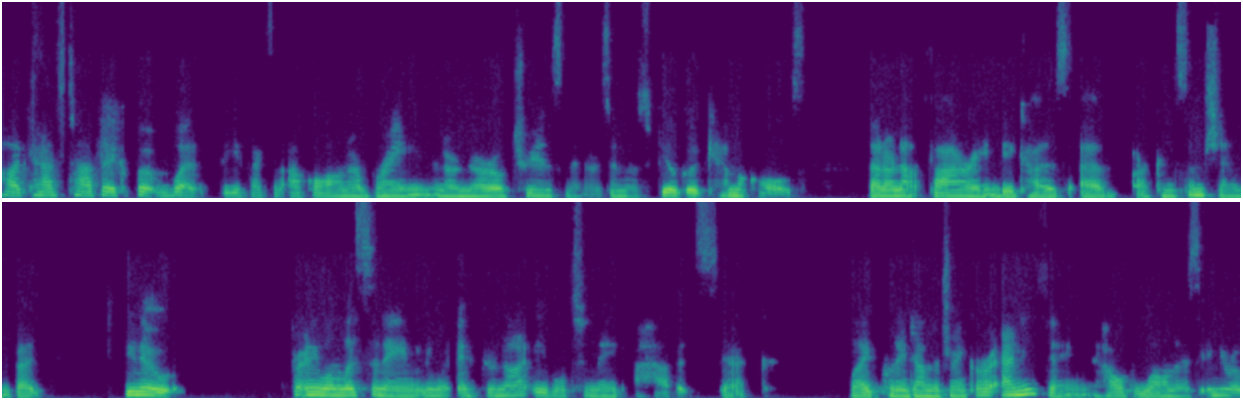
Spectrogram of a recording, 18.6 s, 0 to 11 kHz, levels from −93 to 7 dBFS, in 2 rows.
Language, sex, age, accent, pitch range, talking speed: English, female, 30-49, American, 160-185 Hz, 170 wpm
